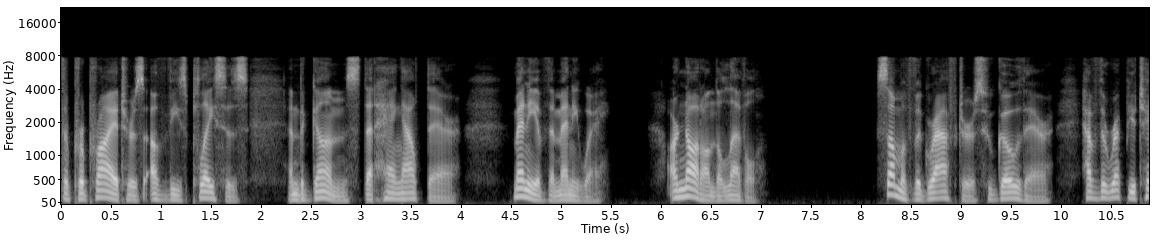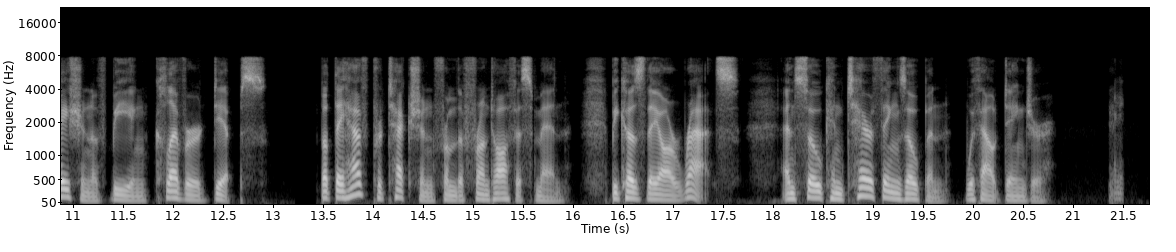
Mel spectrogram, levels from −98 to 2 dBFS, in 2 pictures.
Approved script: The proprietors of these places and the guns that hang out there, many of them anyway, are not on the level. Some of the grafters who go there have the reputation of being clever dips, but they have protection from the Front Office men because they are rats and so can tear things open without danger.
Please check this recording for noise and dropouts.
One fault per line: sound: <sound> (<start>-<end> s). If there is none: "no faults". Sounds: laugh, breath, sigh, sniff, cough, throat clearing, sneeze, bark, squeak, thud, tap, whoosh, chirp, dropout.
sound: laugh (21.4-21.5 s)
